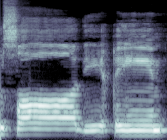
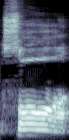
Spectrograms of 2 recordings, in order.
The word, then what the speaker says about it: صادقين: كنتم صادقين، الصاد مفخمة مرتبة أولى لأنها مفتوحة بعدها ألف، ولا تكوير للشفاه، أرجوكم لا تكوير للشفاه، لا تقول صو صو، خاصة خاصة حرف الصاد صو خطأ، ص صادقين.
